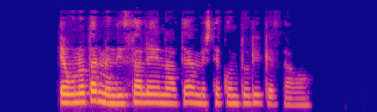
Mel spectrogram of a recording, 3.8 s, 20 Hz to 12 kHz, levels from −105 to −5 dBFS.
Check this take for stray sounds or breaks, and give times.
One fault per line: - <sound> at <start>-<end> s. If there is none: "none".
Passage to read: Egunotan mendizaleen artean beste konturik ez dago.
none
